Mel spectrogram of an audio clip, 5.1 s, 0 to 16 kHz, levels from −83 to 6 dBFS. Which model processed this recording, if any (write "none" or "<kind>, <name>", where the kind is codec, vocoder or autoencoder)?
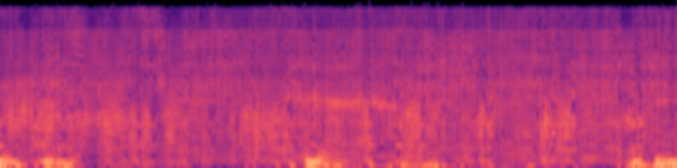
vocoder, BigVGAN v2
